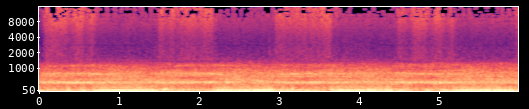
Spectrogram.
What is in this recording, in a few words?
Factory Loop 80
